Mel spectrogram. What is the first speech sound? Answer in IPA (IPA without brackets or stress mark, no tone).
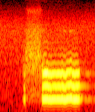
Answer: θ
